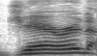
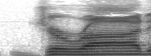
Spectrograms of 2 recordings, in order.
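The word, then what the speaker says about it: Jarrod: People are writing in, it's pronounced Jared.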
